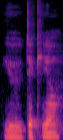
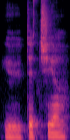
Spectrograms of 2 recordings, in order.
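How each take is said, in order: First: It uses the classical Latin pronunciation. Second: It uses the church Latin pronunciation.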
